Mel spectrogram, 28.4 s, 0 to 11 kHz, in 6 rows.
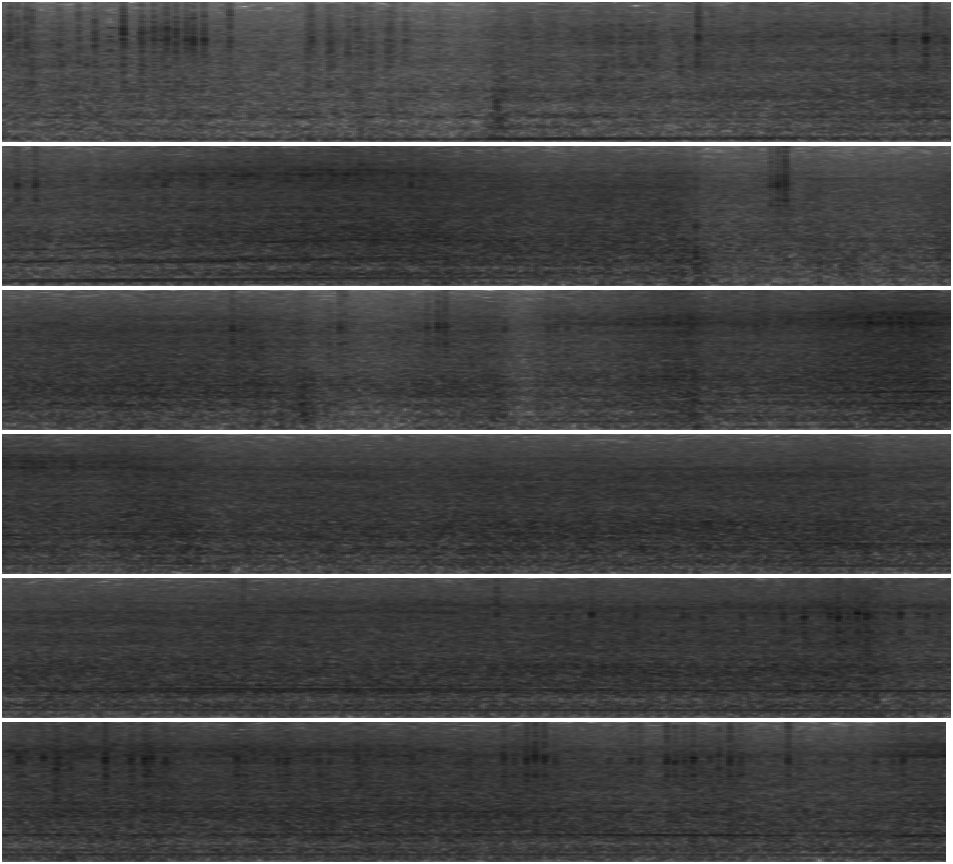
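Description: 1964 Corvette roadster's 327 V8 engine running on the move, heard from inside the open car. Its note climbs twice as the car accelerates in the first half, then settles into a steady cruise.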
